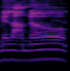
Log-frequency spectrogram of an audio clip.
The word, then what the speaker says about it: Milan: Milan? Okay. Milan. Like Milano, Milan. Same like Milan, exactly how we pronounce Milan.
